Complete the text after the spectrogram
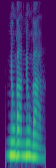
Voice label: Ewe Motion, Ideo Phones

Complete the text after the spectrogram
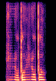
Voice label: Japanese Texture, Ideo Phones

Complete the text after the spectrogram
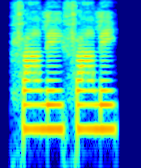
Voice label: Ewe, ideophones; Shape

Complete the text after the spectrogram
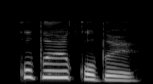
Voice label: Korean, Ideo Phones; Shape

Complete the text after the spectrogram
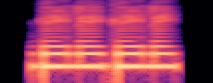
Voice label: Ewe, ideophones; Motion

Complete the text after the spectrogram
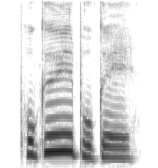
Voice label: Korean Sound, ideophones

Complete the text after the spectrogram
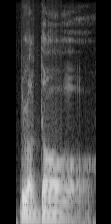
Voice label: Ewe Motion, ideophones

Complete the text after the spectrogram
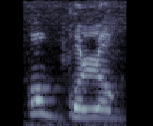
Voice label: Siwu Shape

